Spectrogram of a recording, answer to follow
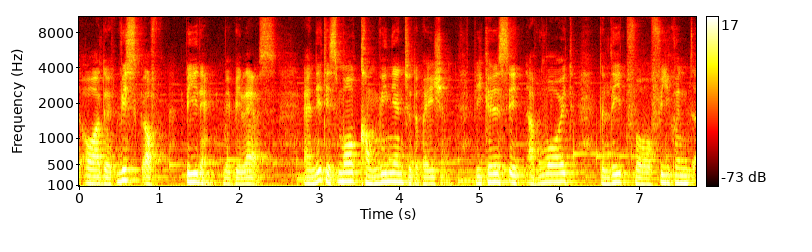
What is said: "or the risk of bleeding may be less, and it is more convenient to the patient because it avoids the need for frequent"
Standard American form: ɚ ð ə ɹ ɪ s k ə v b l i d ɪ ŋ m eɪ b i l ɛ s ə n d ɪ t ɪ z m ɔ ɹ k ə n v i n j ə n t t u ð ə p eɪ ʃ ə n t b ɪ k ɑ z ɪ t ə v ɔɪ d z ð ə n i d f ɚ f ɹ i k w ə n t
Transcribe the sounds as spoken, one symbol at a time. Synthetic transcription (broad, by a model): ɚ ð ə ɹ ɪ s k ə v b i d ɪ ŋ m eɪ b i l ɛ s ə n ɪ t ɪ s m ɔ k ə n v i n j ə n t t u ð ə p eɪ ʃ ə n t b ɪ k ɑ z ɪ t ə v ɔɪ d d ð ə l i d f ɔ f ɹ i k w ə n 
